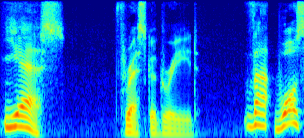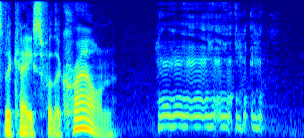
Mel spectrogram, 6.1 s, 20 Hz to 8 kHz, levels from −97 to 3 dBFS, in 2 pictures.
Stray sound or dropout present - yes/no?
yes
